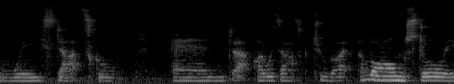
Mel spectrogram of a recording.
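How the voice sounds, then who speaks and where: With an Australian accent, a woman speaks at a fairly low pitch with fairly even intonation. Noticeable background noise and audible room echo are present. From Australia, Sydney. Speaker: business consultant. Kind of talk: casual monologue. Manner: hesitant, many fillers.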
